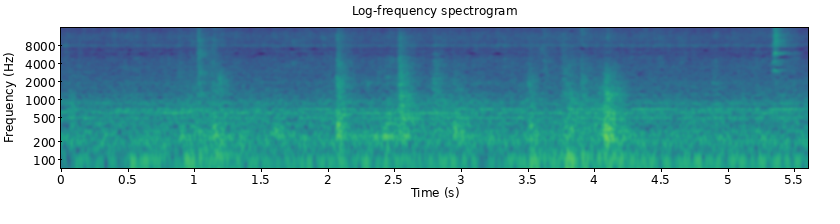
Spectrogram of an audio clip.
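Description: A few sharp knocks and clicks of a kitchen door being opened and shut while a bottle of dressing is fetched. The loudest knock comes about four seconds in, over a steady faint hum.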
